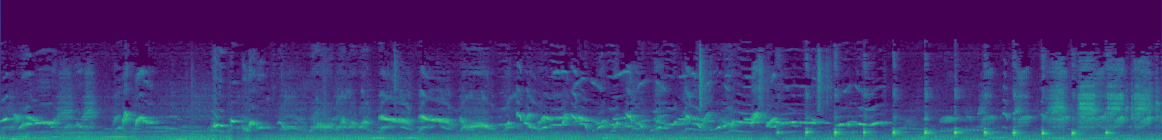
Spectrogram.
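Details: Hwamei kept in a cage sings rapid, varied whistled phrases for several seconds, then the song fades as a series of sharp, evenly spaced clicks takes over.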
